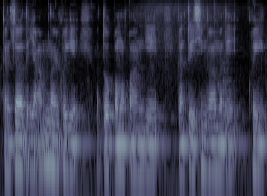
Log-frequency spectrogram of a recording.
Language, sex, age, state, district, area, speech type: Manipuri, male, 18-30, Manipur, Thoubal, rural, spontaneous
